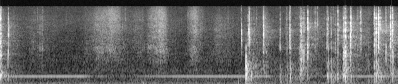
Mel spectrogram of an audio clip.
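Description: A solid blue bar of soap, held over a pile of shavings, is scratched with long nails. A steady low hum runs underneath soft, airy scraping, and the second half turns into sharper, crisp clicking scratches.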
